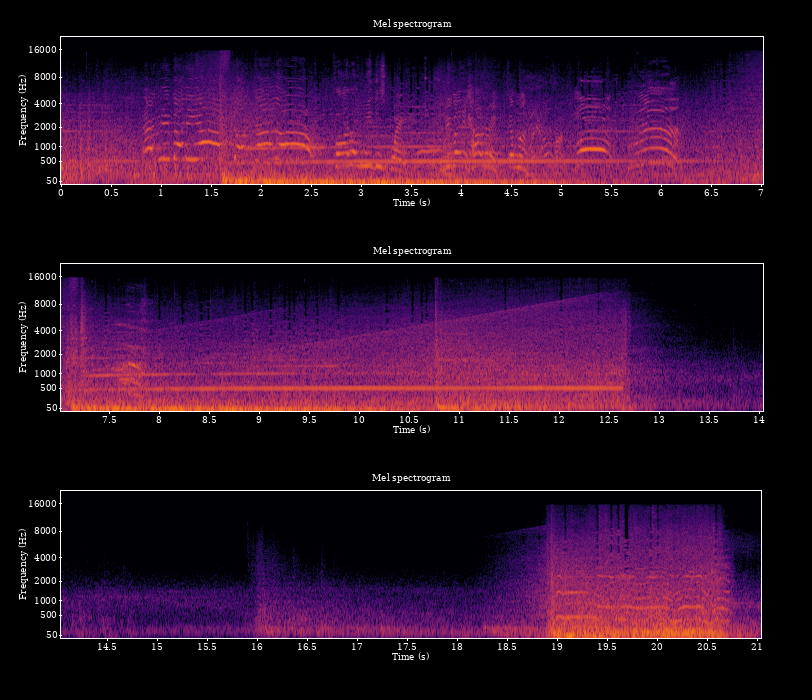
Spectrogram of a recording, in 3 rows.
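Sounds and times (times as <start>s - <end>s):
low rumble: 0.0s - 14.9s
heavy wind: 0.0s - 21.0s
low storm ambience: 0.0s - 21.0s
steady held tone: 1.7s - 12.6s
high rising whistle: 2.1s - 12.7s.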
